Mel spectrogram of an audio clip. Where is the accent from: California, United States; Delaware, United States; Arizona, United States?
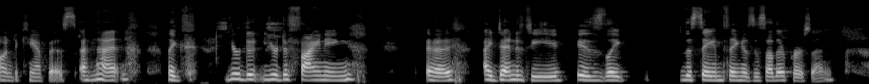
Delaware, United States; moved away; I'm from Delaware.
